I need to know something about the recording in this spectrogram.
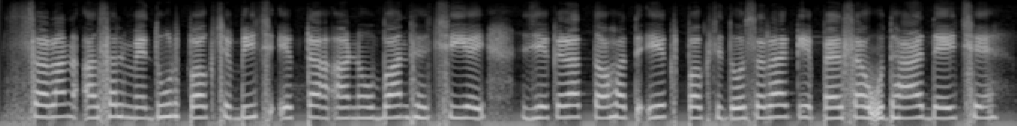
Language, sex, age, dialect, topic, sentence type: Maithili, female, 18-24, Eastern / Thethi, banking, statement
